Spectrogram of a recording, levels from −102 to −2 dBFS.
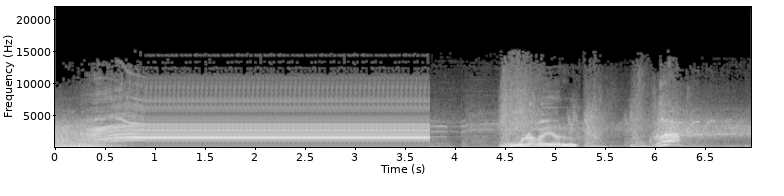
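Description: A system hang loop runs from 0.95 to 3.75 s: the system froze while playback kept cycling one 46.4 ms buffer, likely 2048 samples, giving a 21.5 Hz stutter.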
